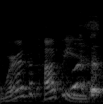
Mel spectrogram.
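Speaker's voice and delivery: laughing while mimicking her high-pitched ask; mock high voice. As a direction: squeak it out like a silly question.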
